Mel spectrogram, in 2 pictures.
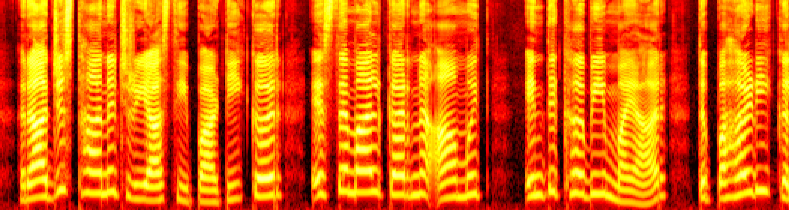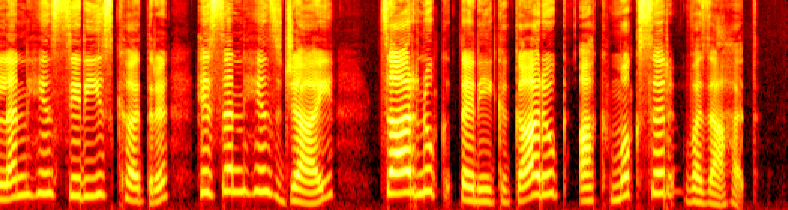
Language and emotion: Kashmiri, neutral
